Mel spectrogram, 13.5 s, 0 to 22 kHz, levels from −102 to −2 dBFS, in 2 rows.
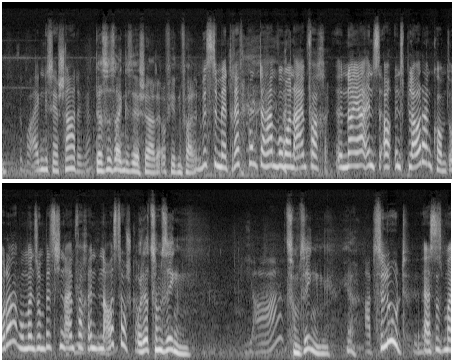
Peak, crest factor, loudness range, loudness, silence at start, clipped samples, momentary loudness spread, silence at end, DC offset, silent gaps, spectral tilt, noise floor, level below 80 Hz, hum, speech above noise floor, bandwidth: -12 dBFS; 12 dB; 3 LU; -24 LUFS; 0 s; under 0.1%; 12 LU; 0 s; under 0.1%; none; -4.5 dB/octave; -52 dBFS; -60 dBFS; none; 28 dB; 14.5 kHz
